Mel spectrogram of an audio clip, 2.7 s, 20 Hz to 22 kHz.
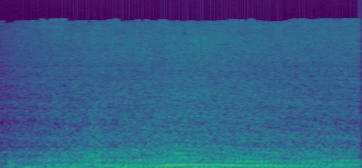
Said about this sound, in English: See if you can tell the difference. This is the real, actual sound of a Ford F-150. Here you go.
